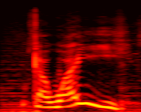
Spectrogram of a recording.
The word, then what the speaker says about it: kawaii: compras Lo cierto es que son los patitos kawai Kawaii me lo enseñó pronuncia Juli hace un rato sí sí viste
